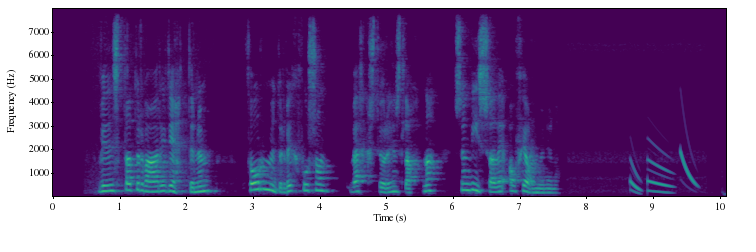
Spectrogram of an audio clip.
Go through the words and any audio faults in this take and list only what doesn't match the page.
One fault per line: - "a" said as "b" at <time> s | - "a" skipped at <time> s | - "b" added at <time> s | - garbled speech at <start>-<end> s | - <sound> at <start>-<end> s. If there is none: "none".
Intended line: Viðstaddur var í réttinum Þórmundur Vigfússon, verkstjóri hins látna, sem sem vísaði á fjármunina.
- "sem" skipped at 6.3 s
- chirp at 8.7-9.7 s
